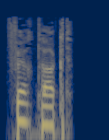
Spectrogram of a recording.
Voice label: "vertagt", German; adjectives

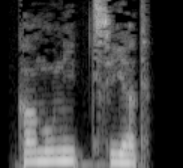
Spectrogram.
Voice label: "kommuniziert", German; adjectives

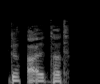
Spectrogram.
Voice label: "geeitert", German; adjectives

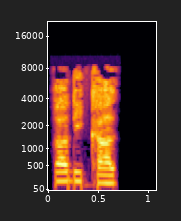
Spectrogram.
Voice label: "radikal", German; adjectives

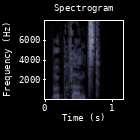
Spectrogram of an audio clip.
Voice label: "bepflanzt", German; adjectives

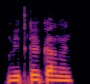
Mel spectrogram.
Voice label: "mitgegangen", German; adjectives

